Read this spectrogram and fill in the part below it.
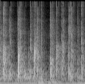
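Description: A round of applause at the close of a farewell address, a burst of hand claps with sharp irregular taps rising over a steady low hum, fairly close and moderately loud.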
